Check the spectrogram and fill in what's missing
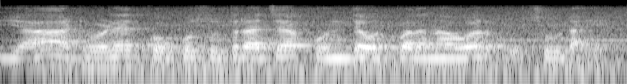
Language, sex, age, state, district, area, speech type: Marathi, male, 18-30, Maharashtra, Akola, rural, read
